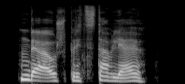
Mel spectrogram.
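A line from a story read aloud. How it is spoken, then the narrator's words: Nervous laugh. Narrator (Russian): нервно хохотнула Кара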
